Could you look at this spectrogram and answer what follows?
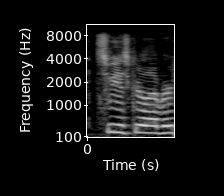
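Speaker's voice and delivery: high-pitched mock-sweet girl voice; put-on sugary high voice; sweet girl act. Same words in mimicked girl voice.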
